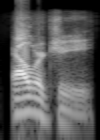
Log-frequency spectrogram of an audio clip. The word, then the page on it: allergy: American English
